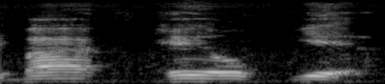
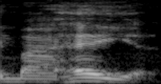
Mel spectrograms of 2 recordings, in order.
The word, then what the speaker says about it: Byhalia: like it you know some people can't pronounce it you just have to say bye hell yeah oh hell yeah yeah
